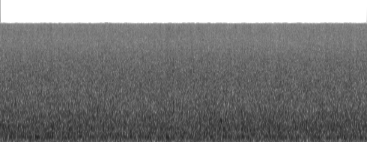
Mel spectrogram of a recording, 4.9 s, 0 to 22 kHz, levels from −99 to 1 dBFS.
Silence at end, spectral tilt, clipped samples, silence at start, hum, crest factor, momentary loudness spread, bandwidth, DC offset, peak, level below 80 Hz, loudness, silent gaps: 0 s; -4 dB/octave; under 0.1%; 0 s; none; 14 dB; 1 LU; 11.5 kHz; under 0.1%; -4 dBFS; -34 dBFS; -16 LUFS; none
